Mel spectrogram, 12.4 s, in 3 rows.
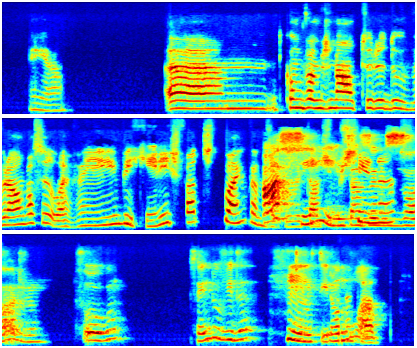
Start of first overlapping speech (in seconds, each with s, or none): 6.7 s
